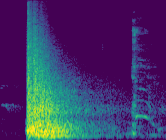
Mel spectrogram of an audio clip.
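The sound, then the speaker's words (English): A loud explosion, likened to a hand grenade or dynamite, strong enough to shake the whole house: one sudden, heavy boom that rumbles and decays over about a second and a half, followed by a smaller second hit. “like hand grenade or something? Dynamite, the whole house shook.”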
